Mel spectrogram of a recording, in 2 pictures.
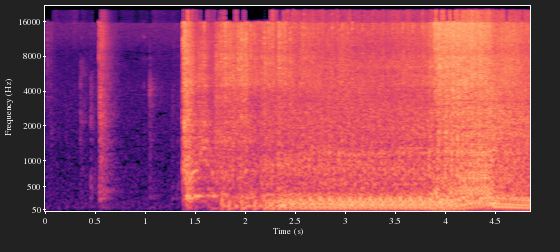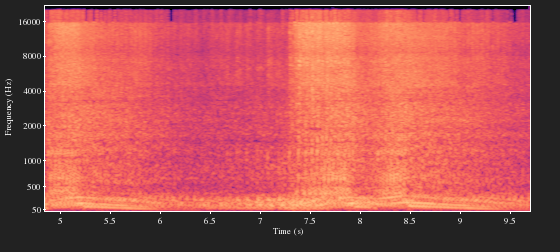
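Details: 1972 VW Classic Beetle rat trike engine with a new carburetor after the old one was ruined during cleaning for suspected clogged jets: starts on first crank, runs smoothly, rising and falling with throttle, no spitting; normal.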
